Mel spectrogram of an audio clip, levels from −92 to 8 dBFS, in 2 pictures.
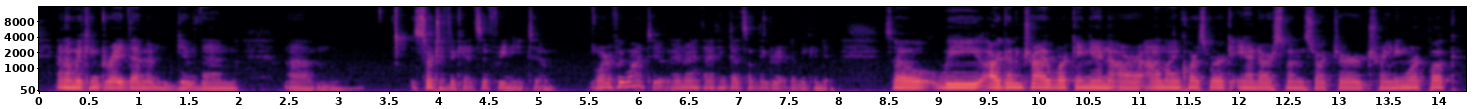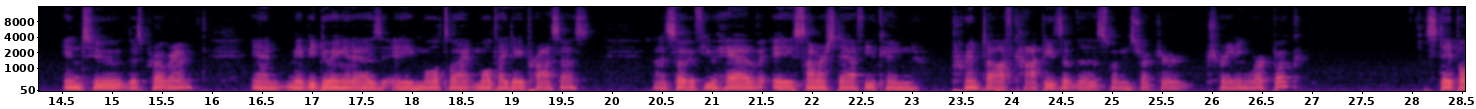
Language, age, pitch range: English, 30-49, 140-155 Hz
